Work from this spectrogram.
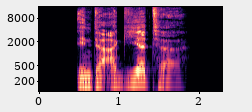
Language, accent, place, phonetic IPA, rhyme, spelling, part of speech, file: German, Germany, Berlin, [ɪntɐʔaˈɡiːɐ̯tə], -iːɐ̯tə, interagierte, verb, De-interagierte.ogg
- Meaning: inflection of interagieren: 1. first/third-person singular preterite 2. first/third-person singular subjunctive II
